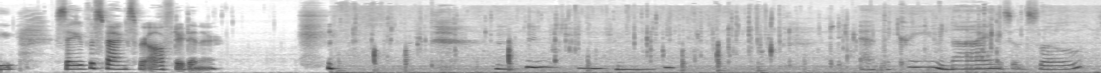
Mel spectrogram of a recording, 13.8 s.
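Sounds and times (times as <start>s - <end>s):
speech: 0.0s - 2.8s, 3.8s - 4.4s, 6.2s - 9.1s, 10.8s - 13.6s
food being stirred in a skillet: 4.2s - 13.7s.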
